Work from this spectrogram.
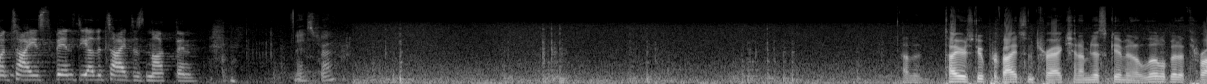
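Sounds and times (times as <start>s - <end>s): wind rumbling on microphone: 3.4s - 12.0s.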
